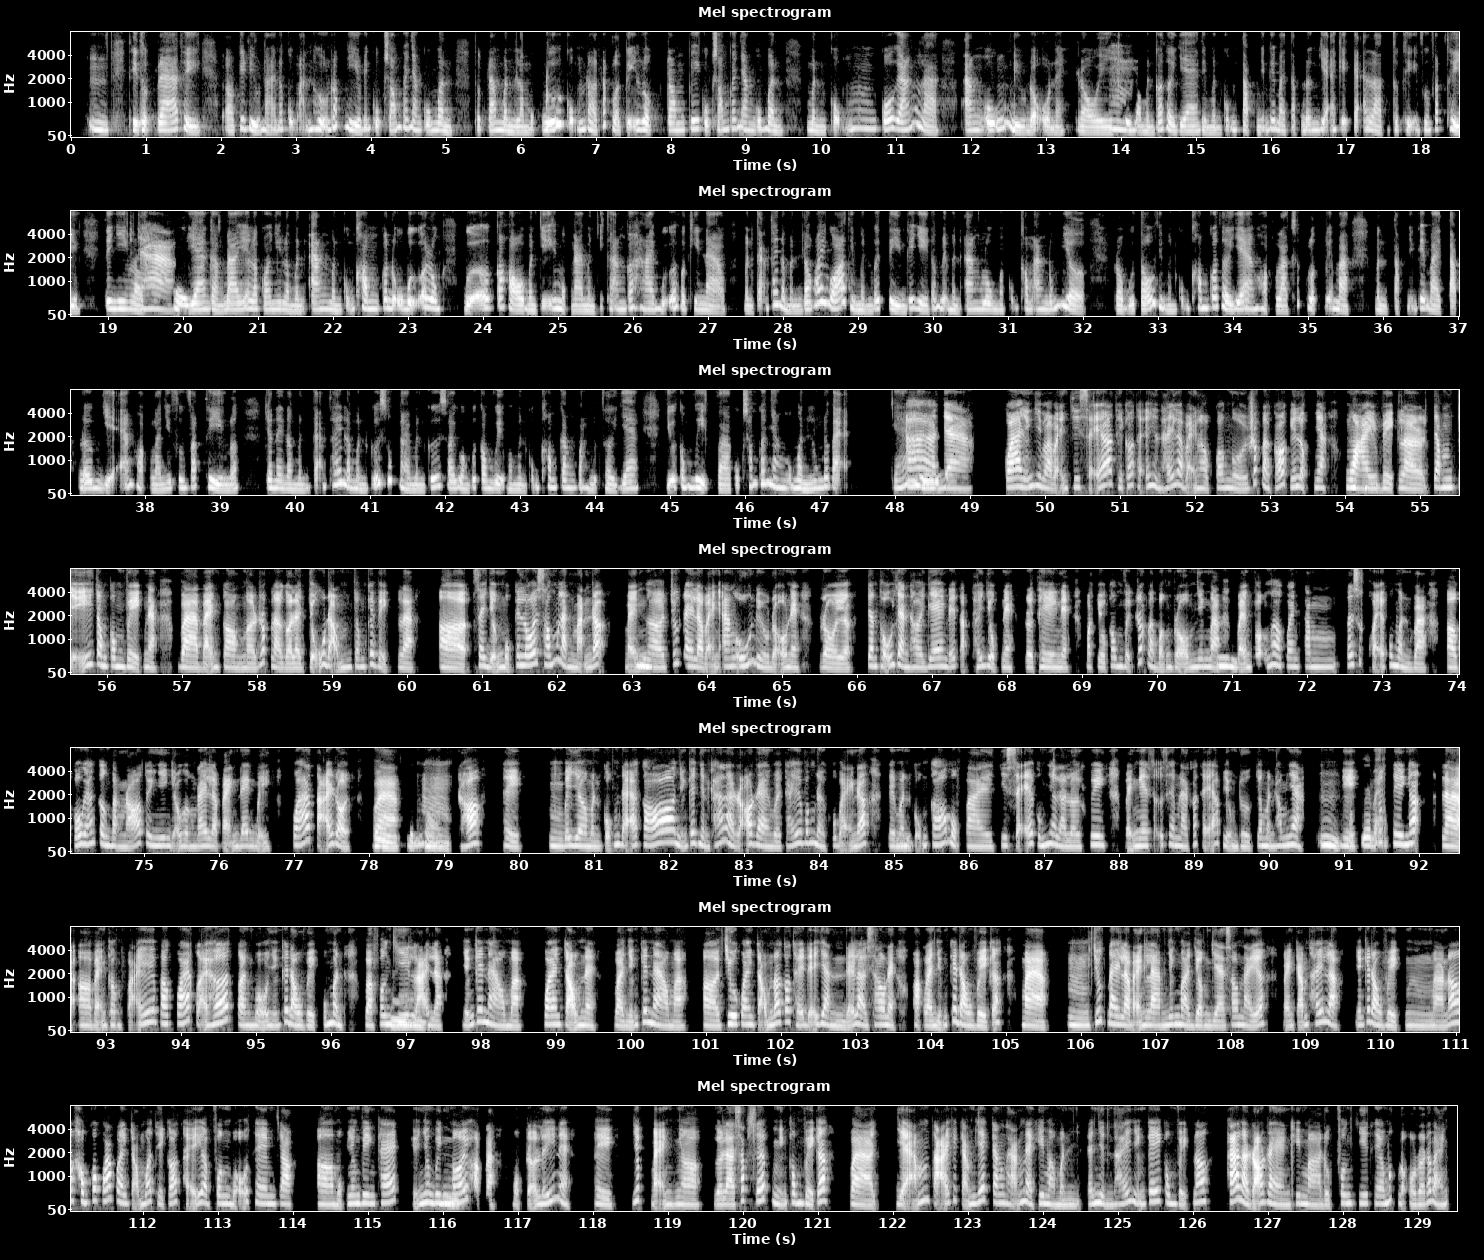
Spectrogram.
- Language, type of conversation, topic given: Vietnamese, advice, Bạn cảm thấy thế nào khi công việc quá tải khiến bạn lo sợ bị kiệt sức?
- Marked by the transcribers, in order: tapping; other background noise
